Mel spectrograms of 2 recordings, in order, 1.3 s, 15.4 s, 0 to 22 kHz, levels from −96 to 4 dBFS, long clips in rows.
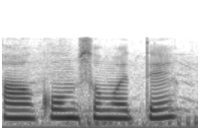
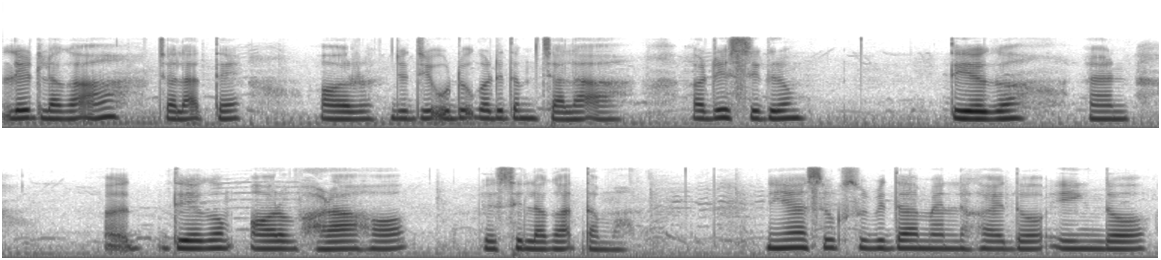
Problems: none marked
